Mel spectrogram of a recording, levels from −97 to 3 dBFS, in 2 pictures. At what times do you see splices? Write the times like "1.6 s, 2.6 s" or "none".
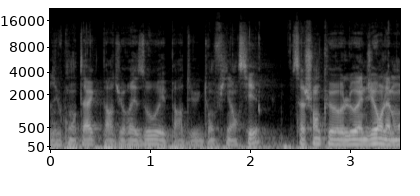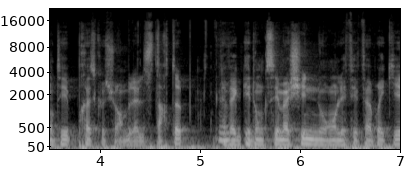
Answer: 2.4 s, 5.4 s

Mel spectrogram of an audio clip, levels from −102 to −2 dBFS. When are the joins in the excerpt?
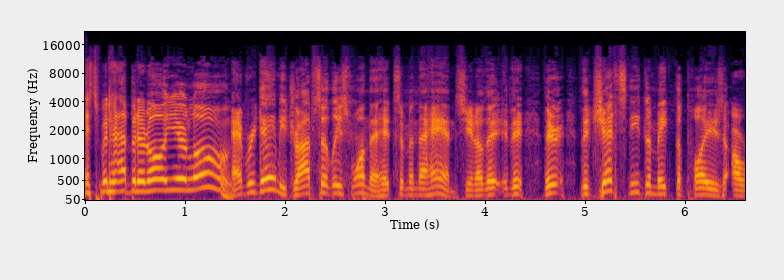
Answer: none

